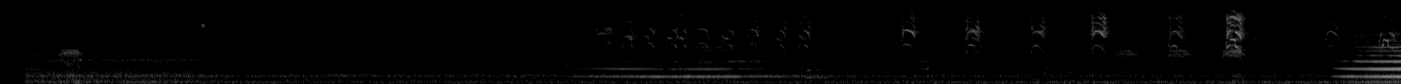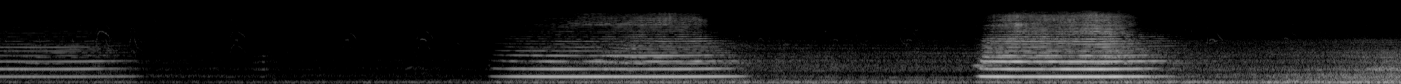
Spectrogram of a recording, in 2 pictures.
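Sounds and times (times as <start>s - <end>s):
distant train horn: 5.7s - 8.4s, 13.2s - 16.8s, 18.8s - 27.4s.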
